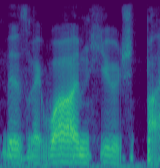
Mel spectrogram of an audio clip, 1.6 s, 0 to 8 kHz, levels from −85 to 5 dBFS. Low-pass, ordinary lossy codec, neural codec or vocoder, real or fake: 7.2 kHz; MP3, 48 kbps; autoencoder, 22.05 kHz, a latent of 192 numbers a frame, VITS, trained on many speakers; fake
